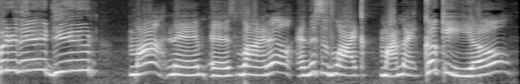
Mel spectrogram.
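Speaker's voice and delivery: put-on very high, laid-back Valley dude accent; slow and chill, Valley accent all the way. Lionel introducing himself and mate in Valley accent. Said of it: "in the Los Angeles Valley accent".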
